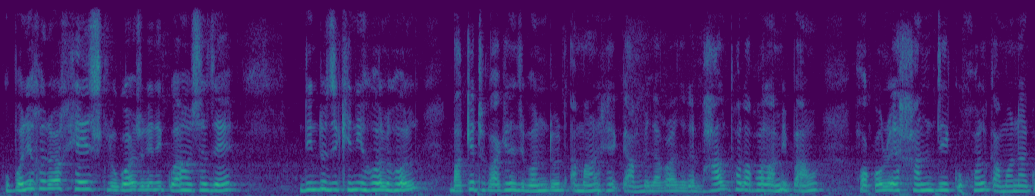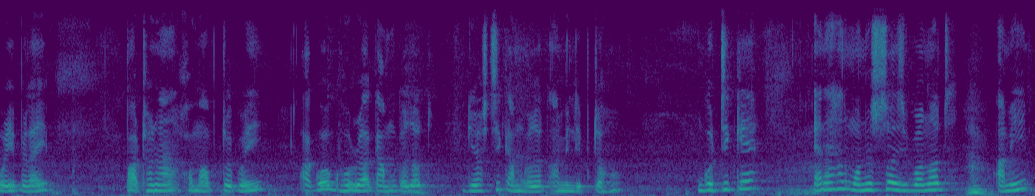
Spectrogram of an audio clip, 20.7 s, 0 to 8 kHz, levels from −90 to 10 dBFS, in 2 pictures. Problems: constant background noise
